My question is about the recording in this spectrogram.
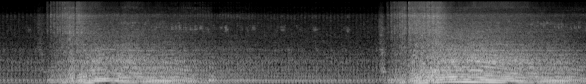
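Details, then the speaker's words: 2006 Toyota Corolla E120 petrol engine, cold, no codes, also slow to start: blipped twice, its revs waver and stutter instead of climbing cleanly, a stumble off idle. "when it's cold it does that so it it kind of stutters"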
